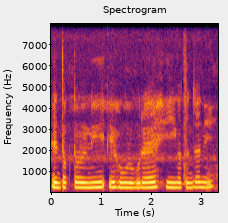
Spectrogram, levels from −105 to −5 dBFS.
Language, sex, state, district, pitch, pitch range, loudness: Chakma, female, Tripura, Dhalai, 240 Hz, 235-245 Hz, -14 LUFS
